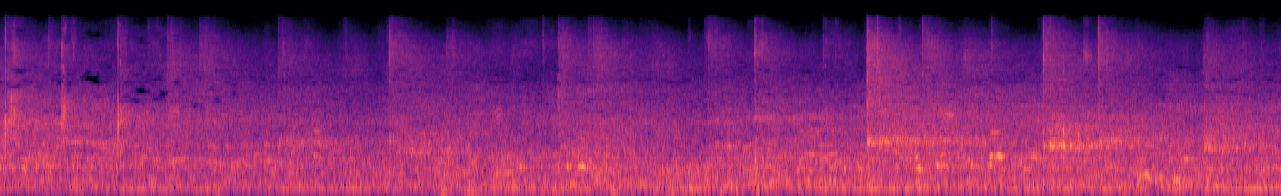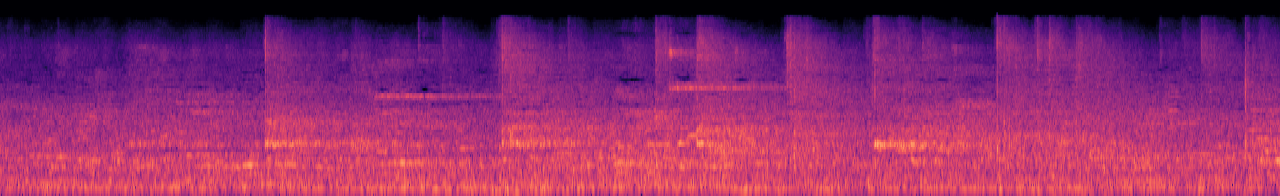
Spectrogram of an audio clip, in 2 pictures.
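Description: Paddles hit plastic balls with sharp pops, echoing in a large hall.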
